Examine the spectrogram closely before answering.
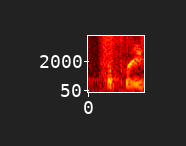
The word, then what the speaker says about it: Capri: to pronounce it if you listen to capri tools with voicemail when you call them it they pronounce it capri but um so 6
